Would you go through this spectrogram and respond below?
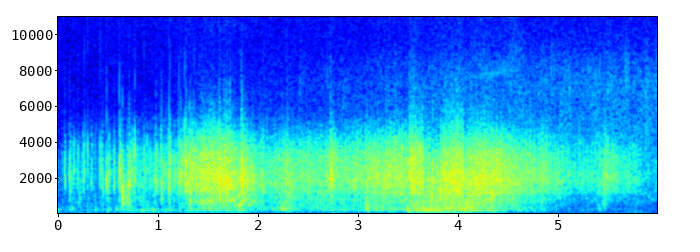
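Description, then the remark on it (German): A storm rages at night with dense, hissing rain while thunder from a lightning strike rumbles and swells in two loud, rolling surges, powerful, with no voices. A huge lightning bolt strikes a ship, breaking its main mast. “Da, ein gewaltiger Blitz traf das Schiff. Der Hauptmast brach.”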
